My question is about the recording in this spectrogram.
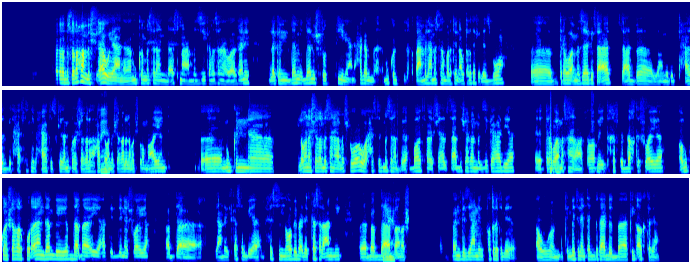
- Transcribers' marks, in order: background speech; other background noise; unintelligible speech
- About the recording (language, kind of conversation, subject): Arabic, podcast, إيه روتينك المعتاد الصبح؟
